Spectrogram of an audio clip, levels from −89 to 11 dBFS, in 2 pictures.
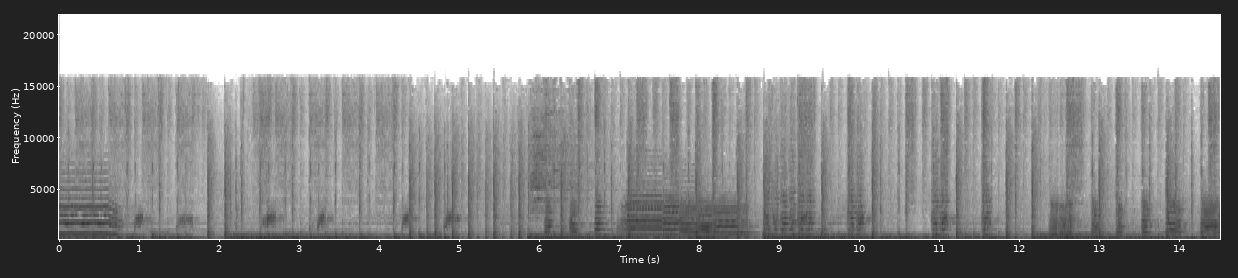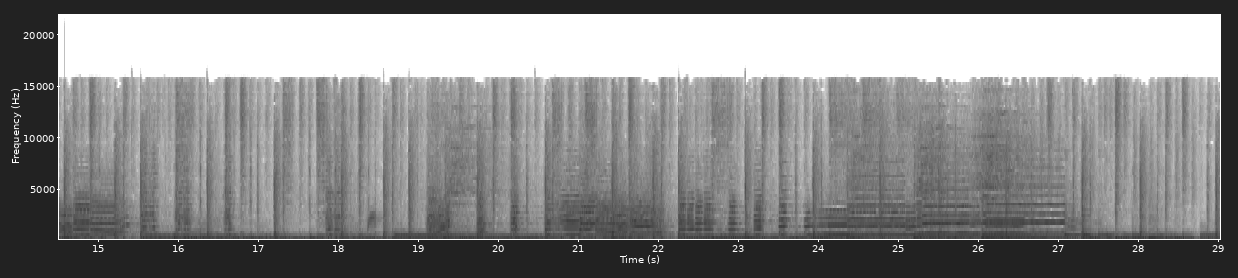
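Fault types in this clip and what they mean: Mains hum: a ground loop or nearby transformer is letting the 60 Hz power line leak into the signal path, so a steady low drone at 60 Hz, with some low harmonics above it, sits under the audio for the whole clip, roughly 20 dB below the programme level.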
